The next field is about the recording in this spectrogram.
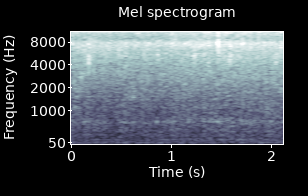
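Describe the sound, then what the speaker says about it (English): Steady rain falls on a wet countryside property, a dense, even hiss of drops close by that continues without pause. "it's another on again, off again rainy day, and right now it's on again"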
